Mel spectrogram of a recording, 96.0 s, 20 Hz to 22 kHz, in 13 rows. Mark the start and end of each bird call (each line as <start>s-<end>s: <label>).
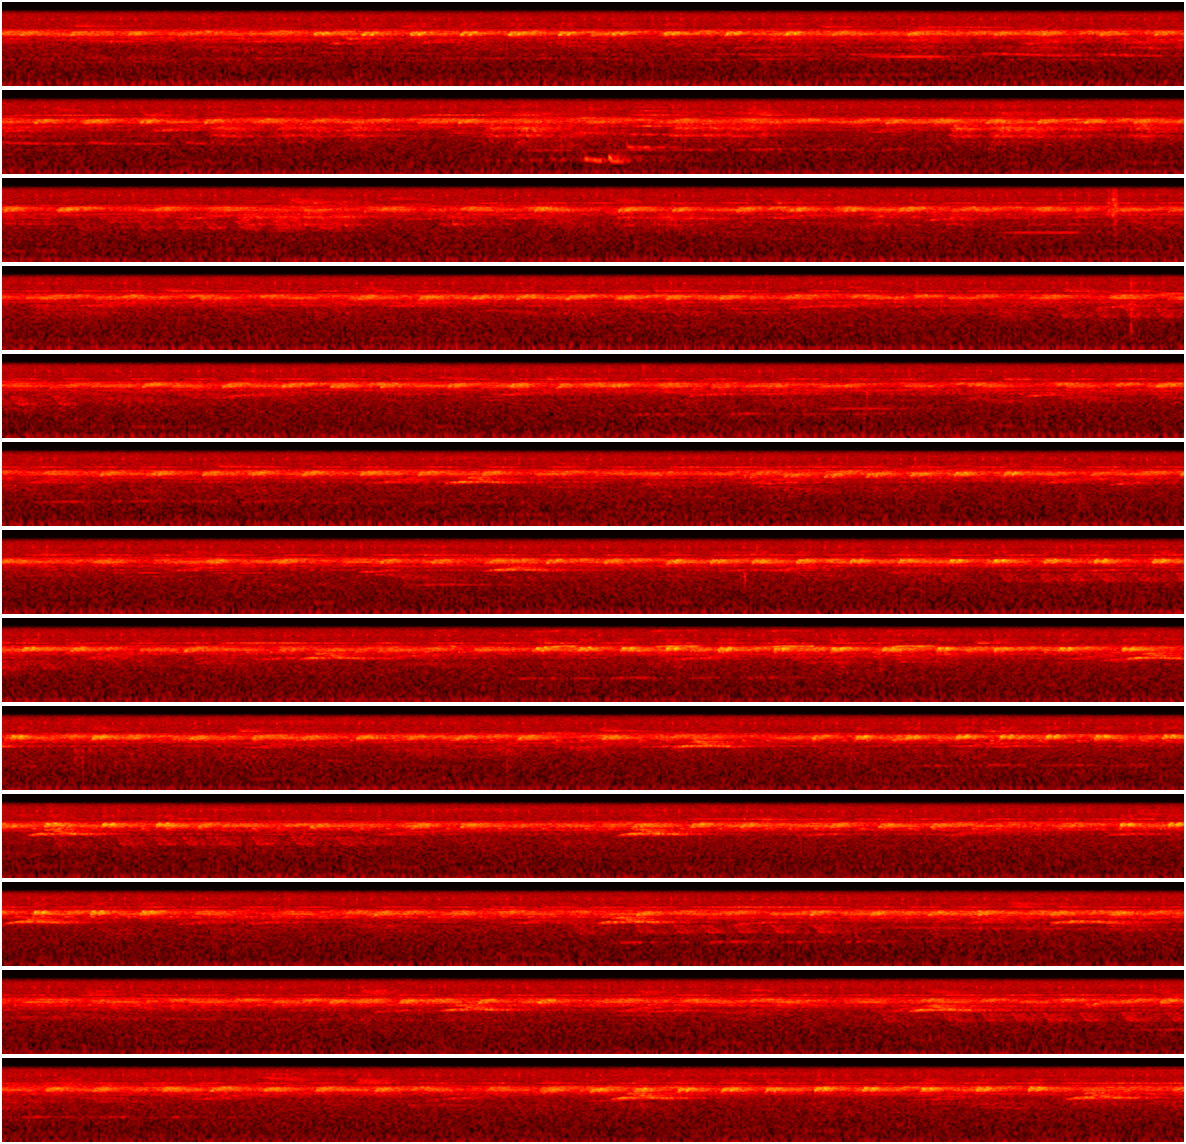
0.0s-9.5s: unidentified bird
0.0s-96.0s: Piratic Flycatcher (Legatus leucophaius)
4.4s-31.4s: Cobalt-winged Parakeet (Brotogeris cyanoptera)
5.3s-6.1s: Cinereous Tinamou (Crypturellus cinereus)
10.0s-11.7s: Olive Oropendola (Psarocolius bifasciatus)
10.5s-13.2s: Undulated Tinamou (Crypturellus undulatus)
15.2s-17.3s: White-winged Becard (Pachyramphus polychopterus)
18.6s-21.0s: unidentified bird
20.9s-21.7s: Cinereous Tinamou (Crypturellus cinereus)
28.1s-30.2s: White-winged Becard (Pachyramphus polychopterus)
30.7s-86.0s: unidentified bird
33.4s-40.2s: Undulated Tinamou (Crypturellus undulatus)
34.1s-37.3s: Black-throated Antbird (Myrmophylax atrothorax)
46.7s-47.6s: Cinereous Tinamou (Crypturellus cinereus)
50.1s-52.2s: White-winged Becard (Pachyramphus polychopterus)
54.8s-56.9s: Undulated Tinamou (Crypturellus undulatus)
56.1s-58.2s: Black-throated Antbird (Myrmophylax atrothorax)
58.3s-67.2s: Thrush-like Wren (Campylorhynchus turdinus)
64.6s-66.6s: Undulated Tinamou (Crypturellus undulatus)
66.7s-68.8s: White-winged Becard (Pachyramphus polychopterus)
77.2s-79.3s: White-winged Becard (Pachyramphus polychopterus)
77.6s-79.5s: Undulated Tinamou (Crypturellus undulatus)
79.1s-84.6s: Elegant Woodcreeper (Xiphorhynchus elegans)
86.9s-88.9s: White-winged Becard (Pachyramphus polychopterus)
88.3s-90.4s: Undulated Tinamou (Crypturellus undulatus)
